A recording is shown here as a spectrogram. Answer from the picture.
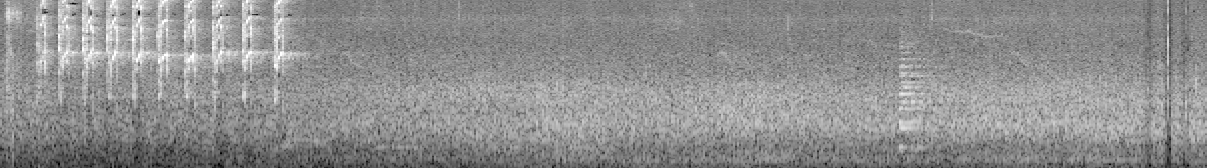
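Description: A bird calling a quick run of about a dozen sharp notes, about four a second, over the first three seconds, followed by steady background noise.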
